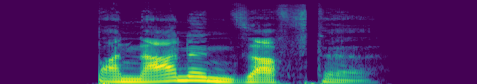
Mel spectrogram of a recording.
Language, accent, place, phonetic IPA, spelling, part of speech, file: German, Germany, Berlin, [baˈnaːnənˌzaftə], Bananensafte, noun, De-Bananensafte.ogg
- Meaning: dative singular of Bananensaft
